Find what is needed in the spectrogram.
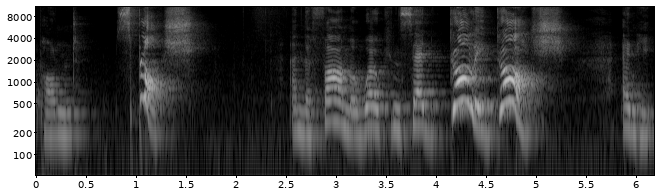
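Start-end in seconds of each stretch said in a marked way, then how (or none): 0.8-1.7 loud, high splosh; splash noise. A narrator's reading. Thieves stepping into the duck pond, loud splosh. 4.1-5.4 slow, high, loud surprise; startled exclamation. A narrator's reading. Farmer waking to find thieves, loud astonishment.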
